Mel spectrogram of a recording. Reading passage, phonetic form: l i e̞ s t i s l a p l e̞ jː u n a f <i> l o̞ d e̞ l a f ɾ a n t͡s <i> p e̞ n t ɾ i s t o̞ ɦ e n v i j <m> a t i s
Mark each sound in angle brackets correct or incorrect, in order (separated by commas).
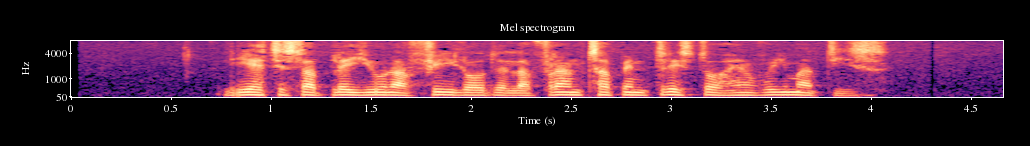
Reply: correct, incorrect, correct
